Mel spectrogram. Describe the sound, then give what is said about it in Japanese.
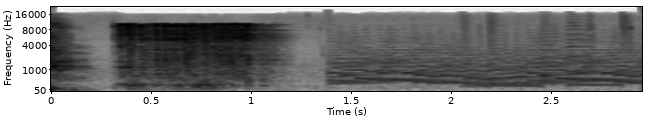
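A ranking slot machine in a game spins with a loud, whirring mechanical burst lasting about a second. A steady run of bright electronic tones follows, with no talk. “ゲームランキングスロットを回していきましょう。”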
